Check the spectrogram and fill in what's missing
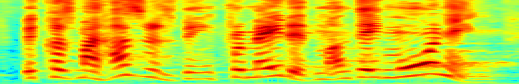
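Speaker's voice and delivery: high, loud explanation; exasperated retort. Retold or imitated. Widow explaining to friends why she'll miss lunch, exasperated. Widow snaps back her excuse.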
